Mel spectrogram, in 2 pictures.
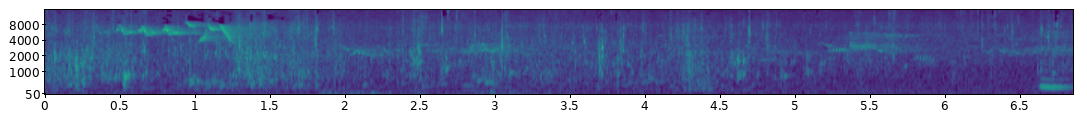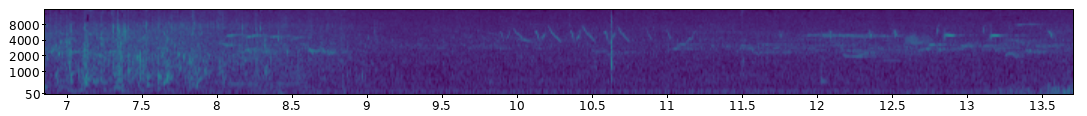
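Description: Water rippling and splashing around a kayak in quick current, with paddle strokes, and one short, loud low sound about halfway through. After about eight seconds it drops to a quieter stretch with faint high bird chirps.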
